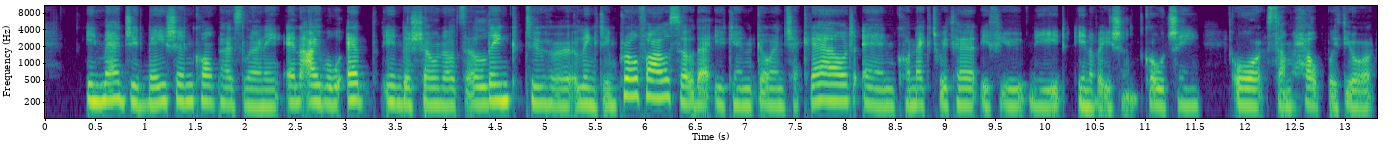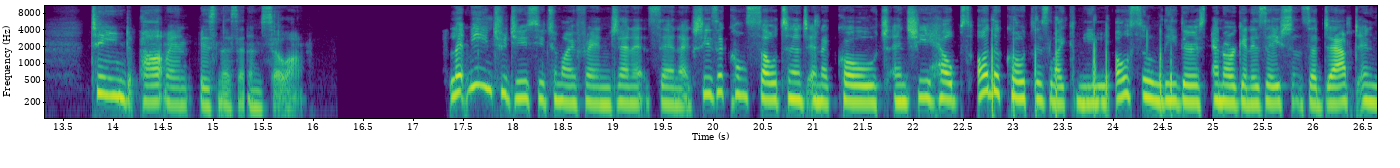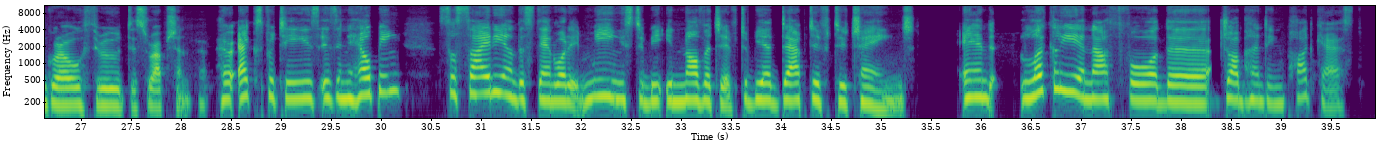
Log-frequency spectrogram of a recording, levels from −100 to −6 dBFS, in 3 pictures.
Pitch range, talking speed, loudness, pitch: 190-230 Hz, 155 wpm, -24 LUFS, 205 Hz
